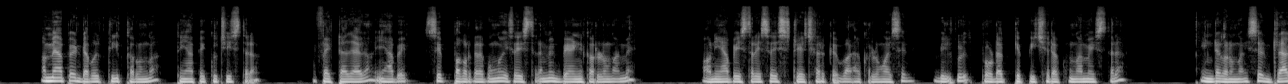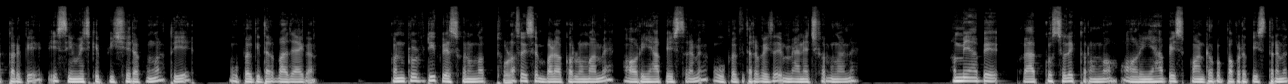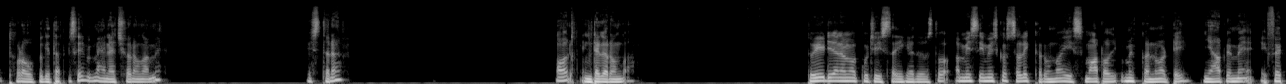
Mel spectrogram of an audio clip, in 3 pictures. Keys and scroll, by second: 3.7 ctrl+t, 12.8 Return, 17.7 ctrl+t, 32.2 Return.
